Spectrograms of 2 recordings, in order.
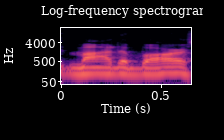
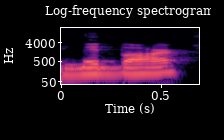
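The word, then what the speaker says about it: מדבר: It's Madabar. Some would say Midbar in the Israeli pronunciation of it, but Madabar.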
